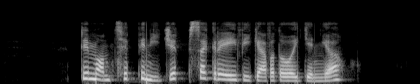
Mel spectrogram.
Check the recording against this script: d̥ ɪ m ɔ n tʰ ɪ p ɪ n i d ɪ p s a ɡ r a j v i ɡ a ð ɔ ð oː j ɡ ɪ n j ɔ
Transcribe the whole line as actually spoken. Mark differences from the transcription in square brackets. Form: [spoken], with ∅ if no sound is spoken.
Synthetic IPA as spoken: d̥ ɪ m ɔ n tʰ ɪ p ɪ n i [d͡ʒ] ɪ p s a ɡ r [e] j v i ɡ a [v] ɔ ð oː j ɡ ɪ n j ɔ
